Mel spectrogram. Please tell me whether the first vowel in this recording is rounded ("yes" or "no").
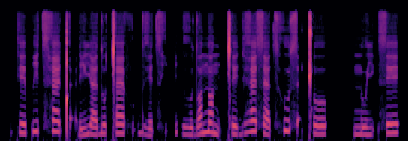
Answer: no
